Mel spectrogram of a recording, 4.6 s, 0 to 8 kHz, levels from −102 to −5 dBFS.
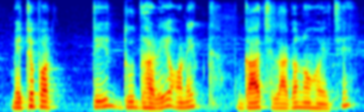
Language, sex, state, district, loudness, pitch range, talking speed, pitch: Bengali, male, West Bengal, Darjeeling, -20 LUFS, 125-150 Hz, 90 wpm, 135 Hz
